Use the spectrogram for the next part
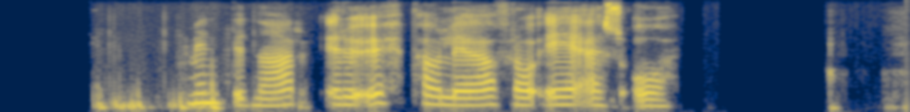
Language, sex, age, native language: Icelandic, female, 40-49, Icelandic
